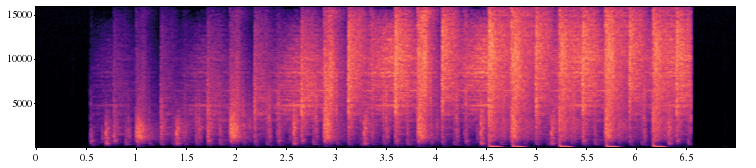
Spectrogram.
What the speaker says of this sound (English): I have a filter here, which is that kind of filtered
